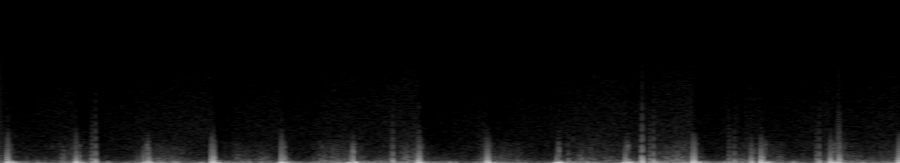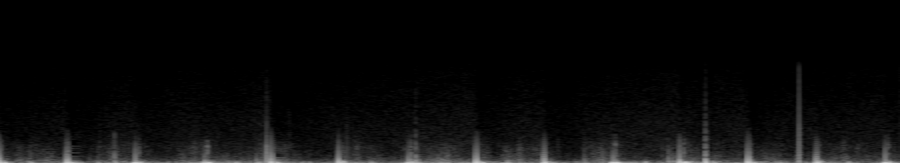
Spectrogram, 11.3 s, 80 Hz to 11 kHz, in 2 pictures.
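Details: Female's heartbeat recorded while hiking: quick, regular beat at about 140 beats a minute from physical exertion; fast heartbeat during exertion.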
